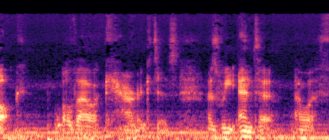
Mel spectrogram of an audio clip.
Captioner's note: match flaring, ominous humming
